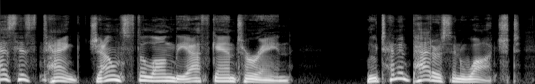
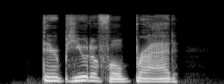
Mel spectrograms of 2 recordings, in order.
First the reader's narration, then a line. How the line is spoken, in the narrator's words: said Katie in a husky voice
